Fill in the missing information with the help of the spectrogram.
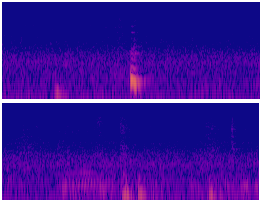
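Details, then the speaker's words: Faint, low gurgling rumble of the speaker's stomach growling in a quiet room during a live painting class. "i hope you didn't hear that that was my stomach growling"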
